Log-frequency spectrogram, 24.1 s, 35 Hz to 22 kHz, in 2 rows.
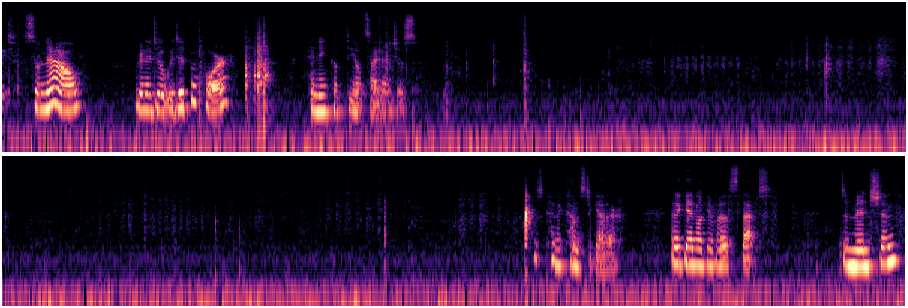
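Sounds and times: ink tool scrubbing on paper: 13.1 - 19.0.

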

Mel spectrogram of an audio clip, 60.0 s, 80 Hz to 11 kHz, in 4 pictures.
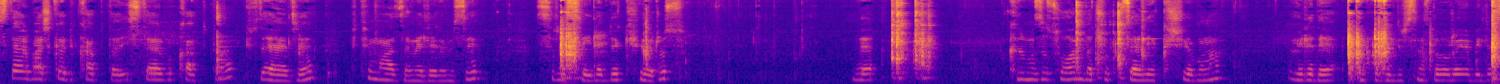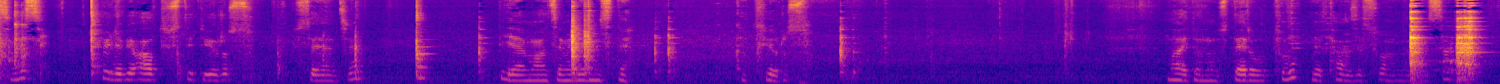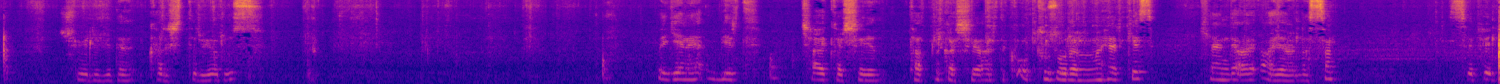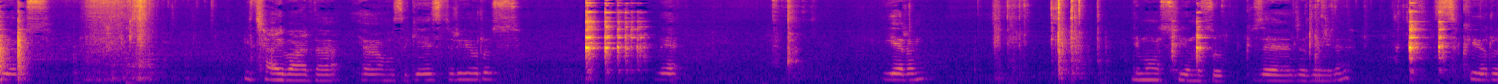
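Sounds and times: kitchenware clinking: 19.2 - 20.0, 50.9 - 51.6.

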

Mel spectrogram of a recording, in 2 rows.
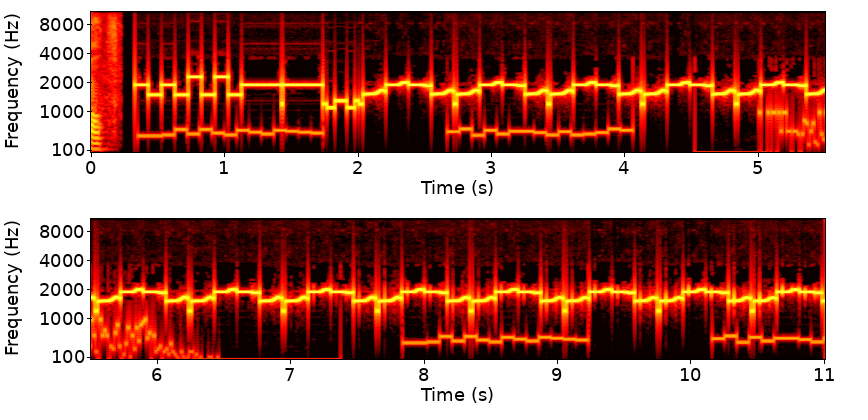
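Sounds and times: person speaking: 0.0 - 0.2
beeping synthesizer melody: 4.6 - 7.5.

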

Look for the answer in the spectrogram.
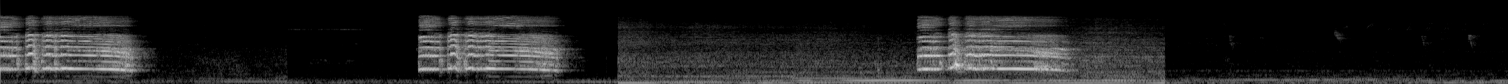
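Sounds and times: rooster crowing: 0.0 - 1.6, 4.2 - 5.8, 8.3 - 11.7.

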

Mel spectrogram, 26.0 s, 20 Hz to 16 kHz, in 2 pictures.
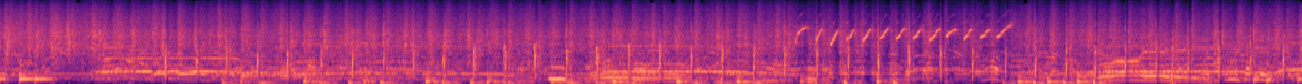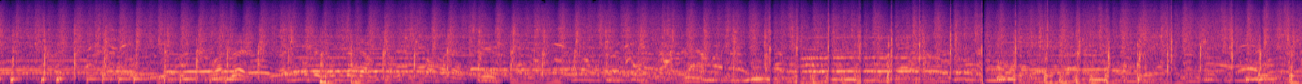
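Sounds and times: men singing a church song: 0.0 - 26.0
shaken rattles: 0.0 - 26.0
shrill trilling call: 7.9 - 10.2.

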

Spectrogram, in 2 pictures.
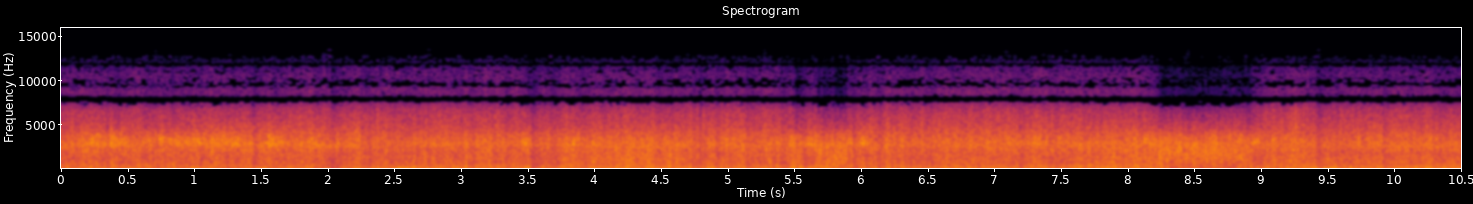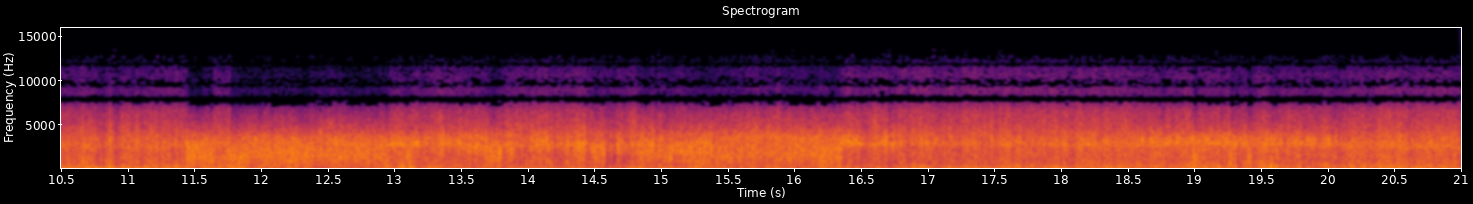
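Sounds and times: wind rushing on microphone: 0.0 - 21.0.

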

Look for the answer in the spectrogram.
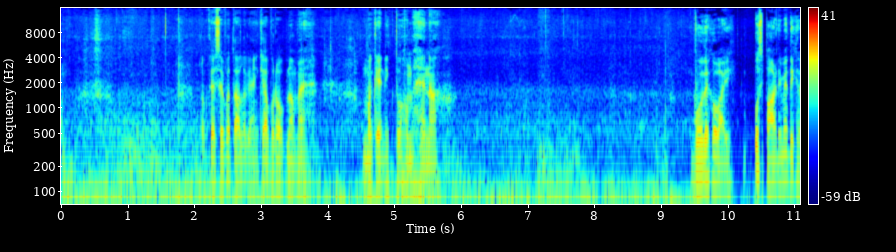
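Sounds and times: road and tyre noise: 0.0 - 11.0
wind rumbling on microphone: 0.0 - 11.0.

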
